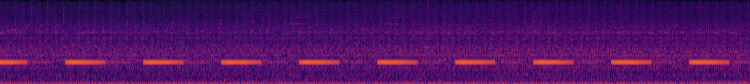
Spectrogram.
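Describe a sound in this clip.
A truck's reversing alarm beeps at an even, steady pace.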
